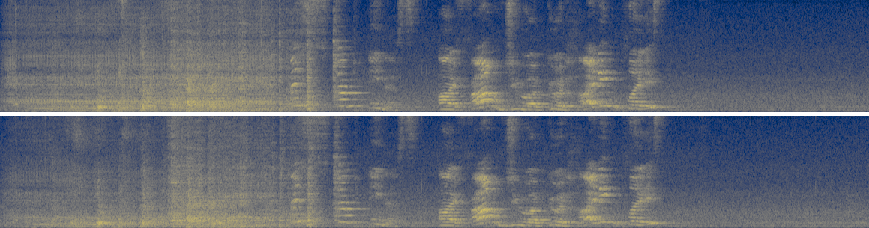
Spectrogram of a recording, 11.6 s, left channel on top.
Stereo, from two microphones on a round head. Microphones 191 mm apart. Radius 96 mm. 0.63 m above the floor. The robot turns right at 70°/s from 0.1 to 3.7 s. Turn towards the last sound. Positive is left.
turn(degrees=45)  # may be behind; listen again after turning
